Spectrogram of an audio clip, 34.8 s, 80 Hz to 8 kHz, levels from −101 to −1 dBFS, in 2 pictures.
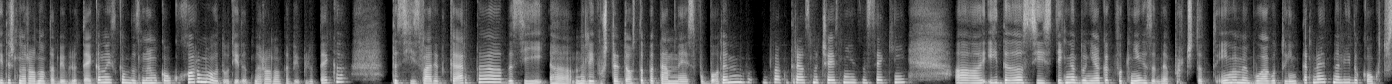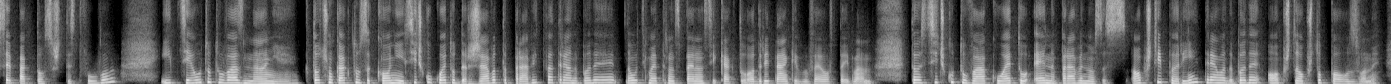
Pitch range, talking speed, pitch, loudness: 205-255 Hz, 170 wpm, 225 Hz, -22 LUFS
